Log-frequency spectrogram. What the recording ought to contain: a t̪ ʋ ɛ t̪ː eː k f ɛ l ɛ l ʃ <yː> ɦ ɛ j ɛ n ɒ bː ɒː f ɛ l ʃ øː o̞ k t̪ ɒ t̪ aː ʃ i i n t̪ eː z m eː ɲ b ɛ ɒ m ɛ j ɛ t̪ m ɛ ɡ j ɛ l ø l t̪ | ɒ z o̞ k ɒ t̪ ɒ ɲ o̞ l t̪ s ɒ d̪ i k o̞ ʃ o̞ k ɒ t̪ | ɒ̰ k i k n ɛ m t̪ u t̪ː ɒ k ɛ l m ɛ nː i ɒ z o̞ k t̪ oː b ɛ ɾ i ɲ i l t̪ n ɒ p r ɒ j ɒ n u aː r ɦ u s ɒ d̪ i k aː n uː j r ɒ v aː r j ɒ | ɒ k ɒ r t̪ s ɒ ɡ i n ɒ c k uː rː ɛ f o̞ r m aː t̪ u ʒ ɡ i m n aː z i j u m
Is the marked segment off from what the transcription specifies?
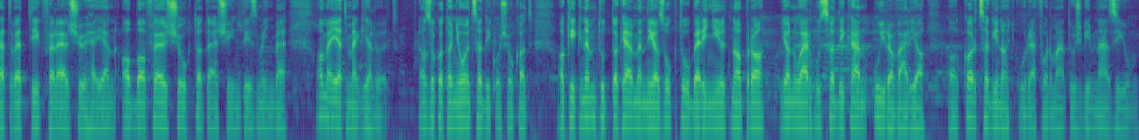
yes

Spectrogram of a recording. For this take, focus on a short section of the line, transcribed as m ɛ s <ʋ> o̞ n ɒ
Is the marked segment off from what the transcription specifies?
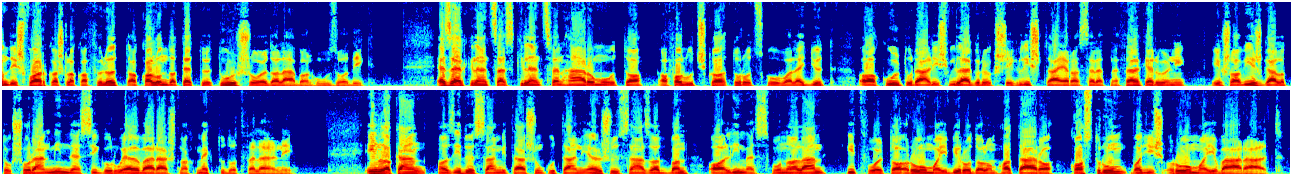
no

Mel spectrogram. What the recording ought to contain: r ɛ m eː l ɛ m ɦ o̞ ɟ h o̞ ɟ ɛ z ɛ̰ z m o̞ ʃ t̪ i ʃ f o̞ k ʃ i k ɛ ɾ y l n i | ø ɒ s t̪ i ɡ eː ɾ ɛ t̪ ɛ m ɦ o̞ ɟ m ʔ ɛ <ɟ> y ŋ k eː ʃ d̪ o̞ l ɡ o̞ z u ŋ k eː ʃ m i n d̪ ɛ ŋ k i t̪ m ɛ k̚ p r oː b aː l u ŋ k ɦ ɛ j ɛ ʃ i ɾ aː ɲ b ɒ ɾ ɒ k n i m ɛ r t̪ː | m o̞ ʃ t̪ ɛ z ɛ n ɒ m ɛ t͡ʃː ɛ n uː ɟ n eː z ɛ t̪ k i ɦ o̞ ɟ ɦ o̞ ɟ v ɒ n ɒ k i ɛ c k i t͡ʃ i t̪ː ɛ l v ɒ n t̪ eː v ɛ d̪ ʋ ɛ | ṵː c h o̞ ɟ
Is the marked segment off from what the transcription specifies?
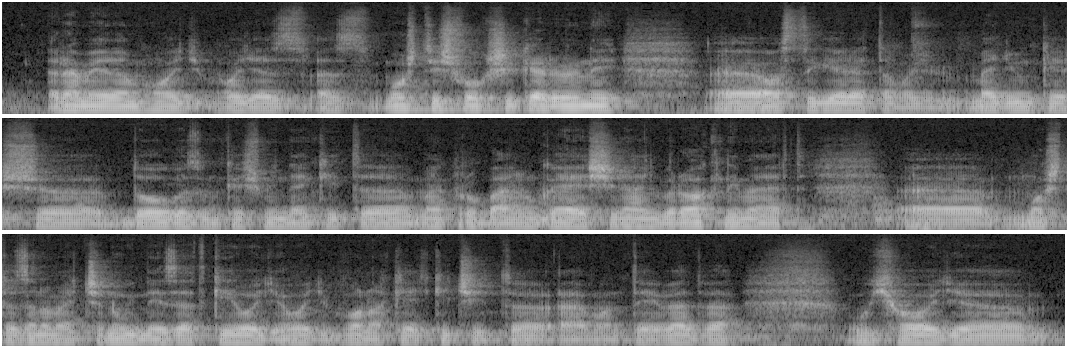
no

